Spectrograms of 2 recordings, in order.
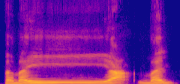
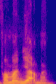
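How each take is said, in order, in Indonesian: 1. Bunyi n menyatu secara sengau dengan kata berikutnya. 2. Bunyi n dibaca jelas sebelum kata berikutnya. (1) "kita baca dengan tajwid ... Dimasukkan ke huruf yang setelahnya" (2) "kalau kita baca biasa"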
